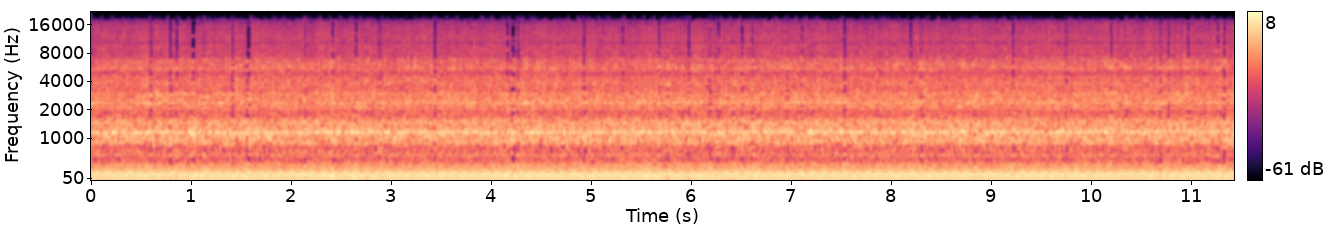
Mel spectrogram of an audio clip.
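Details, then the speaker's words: Ryobi RY905500 5500 W generator, running at no load, throttle aimed at no more than 62 Hz: even, steady engine drone, regular beat, no surging, misfire or knock; normal running, Hz and voltage good. "okay so the good news is it runs and makes power"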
